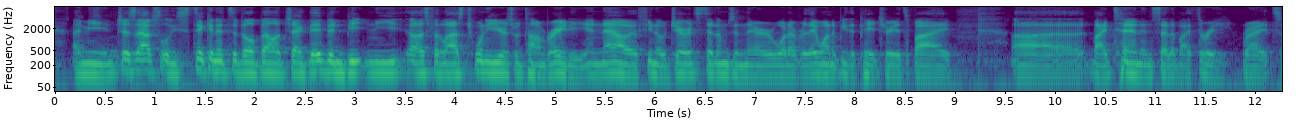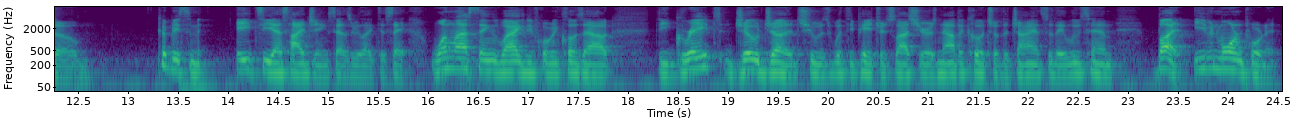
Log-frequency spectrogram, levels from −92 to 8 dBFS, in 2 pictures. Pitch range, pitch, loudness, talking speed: 110-130 Hz, 115 Hz, -30 LUFS, 225 wpm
